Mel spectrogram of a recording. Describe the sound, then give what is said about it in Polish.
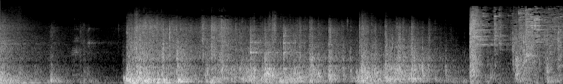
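A glass ball with pictures inside smashes suddenly and loudly after a brief quiet moment, followed by a sustained crash of breaking glass and scattering shards, with a second sharp burst near the end. “No i zobacz, co zrobiłeś. Zniszczyłeś koledze szklaną kulę z obrazkami.”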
